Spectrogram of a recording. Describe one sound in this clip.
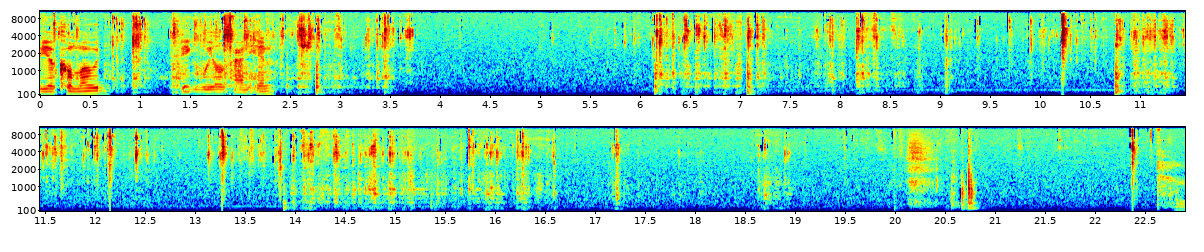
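Plastic toy parts click and snap as they are twisted into place.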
